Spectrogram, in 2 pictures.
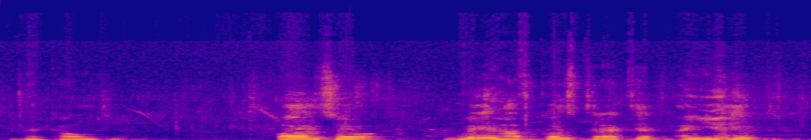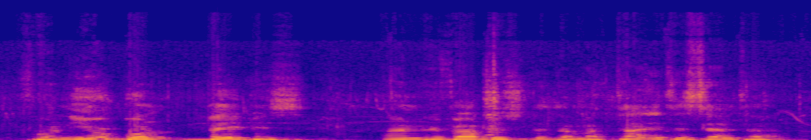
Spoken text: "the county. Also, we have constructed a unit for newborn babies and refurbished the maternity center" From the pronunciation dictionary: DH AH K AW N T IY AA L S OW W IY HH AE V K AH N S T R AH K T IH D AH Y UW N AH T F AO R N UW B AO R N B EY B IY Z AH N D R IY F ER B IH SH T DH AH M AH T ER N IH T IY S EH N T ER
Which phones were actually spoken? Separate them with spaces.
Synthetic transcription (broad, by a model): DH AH K AW N T IY AA L S OW W IY HH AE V K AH N S T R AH K T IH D AH Y UW N AH T F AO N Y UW B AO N B EY B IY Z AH N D R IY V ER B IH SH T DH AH M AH T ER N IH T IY S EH N T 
